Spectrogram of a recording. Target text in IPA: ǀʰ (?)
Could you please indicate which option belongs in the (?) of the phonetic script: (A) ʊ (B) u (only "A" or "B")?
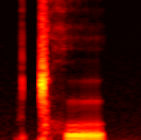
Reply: A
